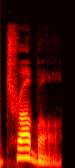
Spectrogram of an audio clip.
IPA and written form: trʌbl (trouble)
